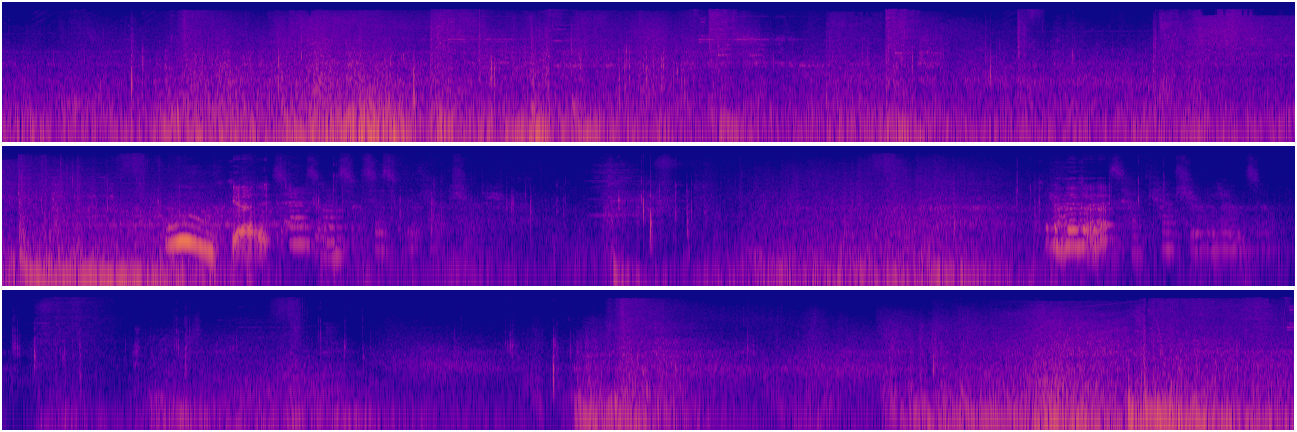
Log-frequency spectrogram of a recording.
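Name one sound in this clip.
Magic blasts whoosh and crackle in quick bursts.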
